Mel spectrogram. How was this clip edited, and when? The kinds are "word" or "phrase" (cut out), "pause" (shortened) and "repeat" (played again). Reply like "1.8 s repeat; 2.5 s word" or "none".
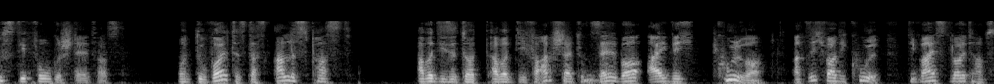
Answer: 1.5 s pause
